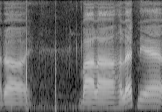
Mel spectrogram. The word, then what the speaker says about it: Hlet Nie: gọi là mình đọc là Hlet. Yeah. Hlet. À. Nie. Nie, Hlet Nie. Yeah. À rồi. Bà là Hlet Nie ở Buôn Cốp.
